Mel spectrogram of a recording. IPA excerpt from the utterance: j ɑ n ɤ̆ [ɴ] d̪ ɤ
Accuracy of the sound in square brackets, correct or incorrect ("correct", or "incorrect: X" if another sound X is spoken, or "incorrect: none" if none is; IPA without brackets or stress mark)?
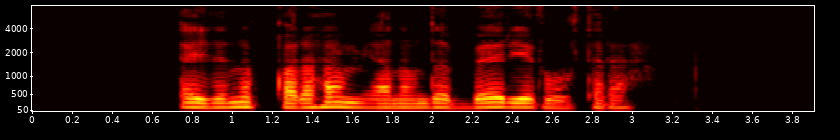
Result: incorrect: m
